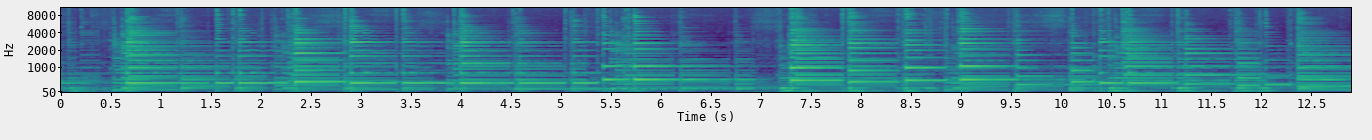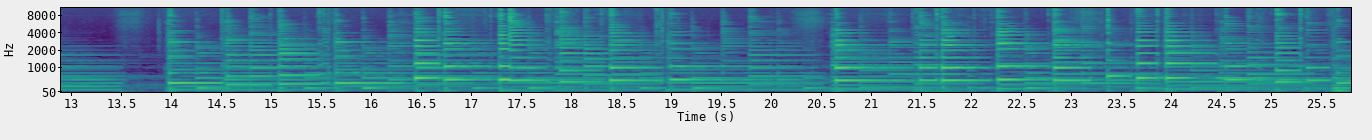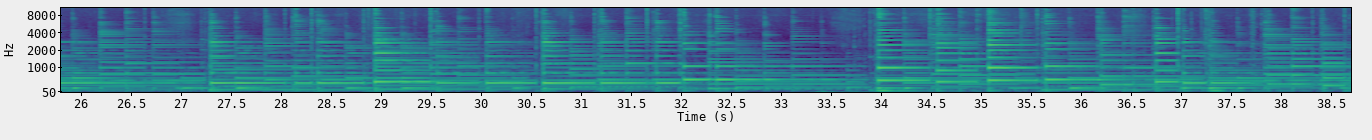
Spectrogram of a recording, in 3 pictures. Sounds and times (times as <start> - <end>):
Music: 0.0 - 38.7.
